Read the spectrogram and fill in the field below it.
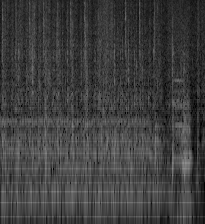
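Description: A domestic sewing machine stitches steadily through fabric while sewing over an appliquéd tree shape, a continuous mechanical whir with rapid needle clatter that slows and falters near the end.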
